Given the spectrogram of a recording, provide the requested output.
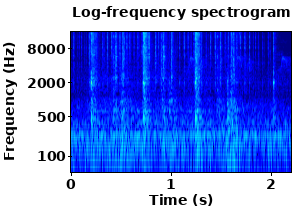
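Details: Marchant XL pinwheel mechanical calculator after repair, crank turned: crisp clatter with sharp clicks about every half second as the tens carry steps over cleanly; first counter position's tens carry still not working.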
